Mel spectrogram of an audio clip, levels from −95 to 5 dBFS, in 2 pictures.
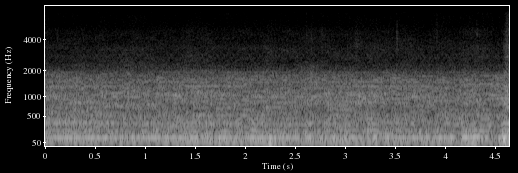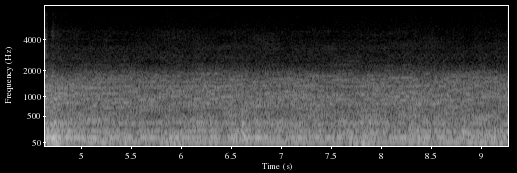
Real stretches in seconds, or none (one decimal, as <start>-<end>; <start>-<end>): none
